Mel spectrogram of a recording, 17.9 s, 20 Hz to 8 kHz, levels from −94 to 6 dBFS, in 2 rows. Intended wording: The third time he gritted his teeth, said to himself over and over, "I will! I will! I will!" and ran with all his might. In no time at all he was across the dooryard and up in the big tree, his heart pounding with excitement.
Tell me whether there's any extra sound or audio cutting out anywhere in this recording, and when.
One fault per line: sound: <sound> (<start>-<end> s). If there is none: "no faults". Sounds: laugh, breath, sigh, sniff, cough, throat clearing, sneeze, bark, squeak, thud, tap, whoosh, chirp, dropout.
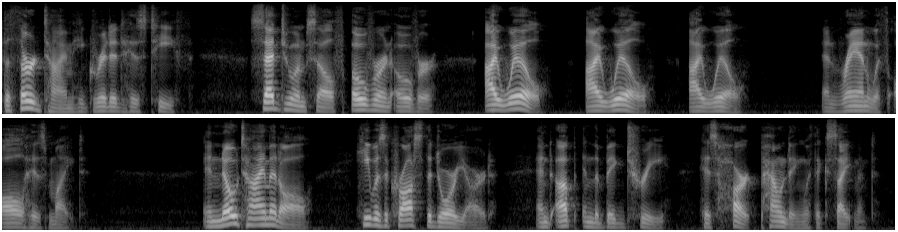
no faults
